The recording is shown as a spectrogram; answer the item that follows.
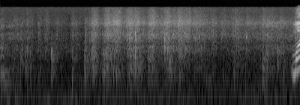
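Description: Clothes being rustled and shuffled by hand, with scattered light crackles and knocks of handling noise.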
